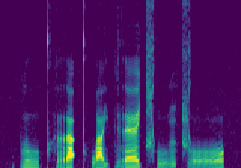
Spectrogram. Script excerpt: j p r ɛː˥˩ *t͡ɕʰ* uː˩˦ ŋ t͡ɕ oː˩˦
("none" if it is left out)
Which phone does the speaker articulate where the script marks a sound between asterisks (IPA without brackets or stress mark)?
t͡ɕʰ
